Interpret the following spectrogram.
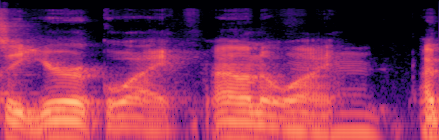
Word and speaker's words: Uruguay: And the Group H is Portugal, Ghana, Uruguay, and the Korean Republic. It's pronounced Uruguay. God damn it. Some people pronounce it Uruguay.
